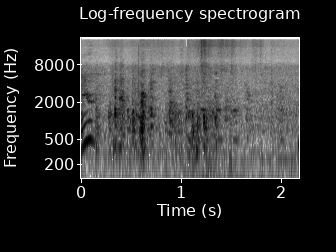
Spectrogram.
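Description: Chickens recovering from illness cluck and call excitedly in short, uneven bursts close by, expecting to be fed, with the sounds fairly faint and overlapping.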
